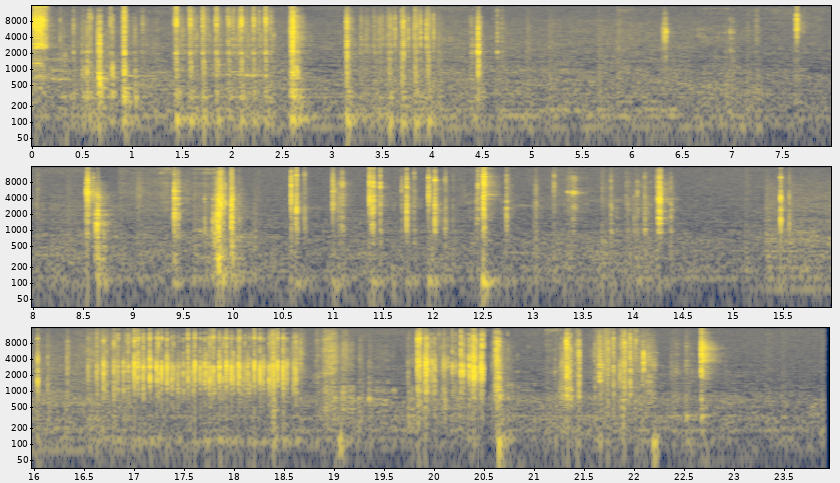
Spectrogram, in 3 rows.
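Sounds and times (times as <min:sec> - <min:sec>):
mechanical keyboard typing: 0:00.3 - 0:04.7, 0:10.6 - 0:14.5, 0:15.4 - 0:18.8, 0:19.8 - 0:20.7.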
